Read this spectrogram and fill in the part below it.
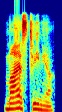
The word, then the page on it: Myasthenia: Indian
